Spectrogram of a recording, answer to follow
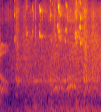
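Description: Basketball being dribbled on a hardwood court over a steady arena crowd murmur, with short high sneaker squeaks about halfway through.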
